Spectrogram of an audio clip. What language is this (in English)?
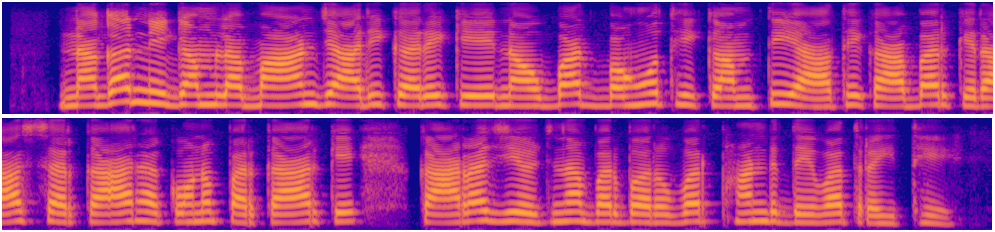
Chhattisgarhi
